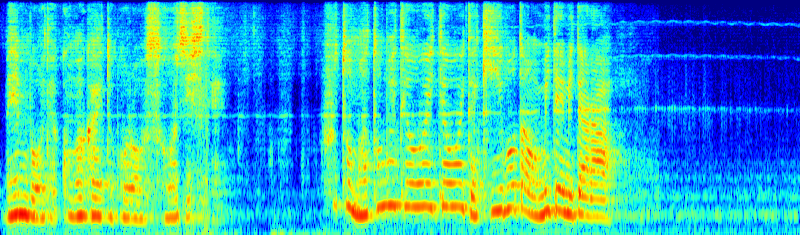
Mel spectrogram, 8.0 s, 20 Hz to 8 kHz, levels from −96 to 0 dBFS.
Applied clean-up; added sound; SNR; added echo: neural separator model SepFormer DNS4.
